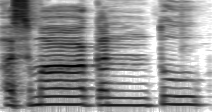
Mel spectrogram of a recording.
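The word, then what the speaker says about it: अस्माकं तु: बोला जाना है इसको और कण का जो अनुस्वार है जो कण का बिंदा है वो न बोला गया वो आप समझ गए होंगे किस लिए बोला गया कि त थ द ध न में खत्म हुआ था त वाले व्यंजन तो न इस्तेमाल करना है तो अस्माकंतु विशिष्टाय यहां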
